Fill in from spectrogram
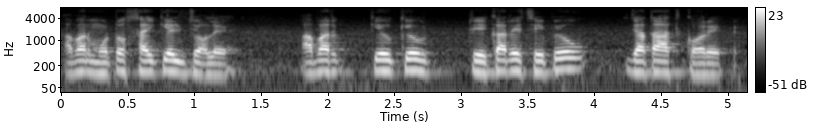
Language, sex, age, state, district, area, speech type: Bengali, male, 45-60, West Bengal, Purulia, urban, spontaneous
